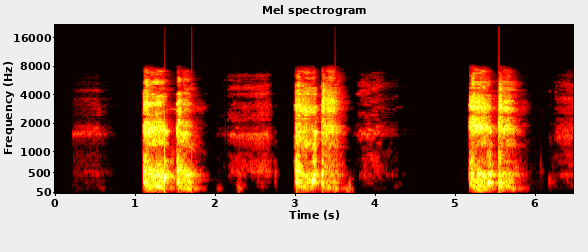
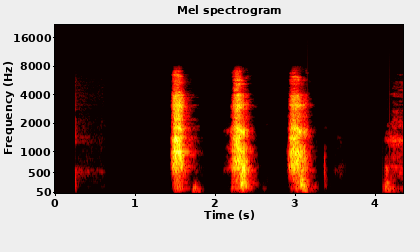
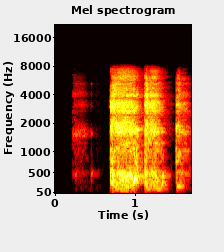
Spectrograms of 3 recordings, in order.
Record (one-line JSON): {"three_cough_length": "6.5 s", "three_cough_amplitude": 31109, "three_cough_signal_mean_std_ratio": 0.4, "exhalation_length": "4.4 s", "exhalation_amplitude": 15925, "exhalation_signal_mean_std_ratio": 0.26, "cough_length": "1.7 s", "cough_amplitude": 29178, "cough_signal_mean_std_ratio": 0.54, "survey_phase": "beta (2021-08-13 to 2022-03-07)", "age": "18-44", "gender": "Female", "wearing_mask": "No", "symptom_cough_any": true, "symptom_runny_or_blocked_nose": true, "symptom_sore_throat": true, "symptom_other": true, "symptom_onset": "4 days", "smoker_status": "Never smoked", "respiratory_condition_asthma": false, "respiratory_condition_other": false, "recruitment_source": "Test and Trace", "submission_delay": "1 day", "covid_test_result": "Negative", "covid_test_method": "RT-qPCR"}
